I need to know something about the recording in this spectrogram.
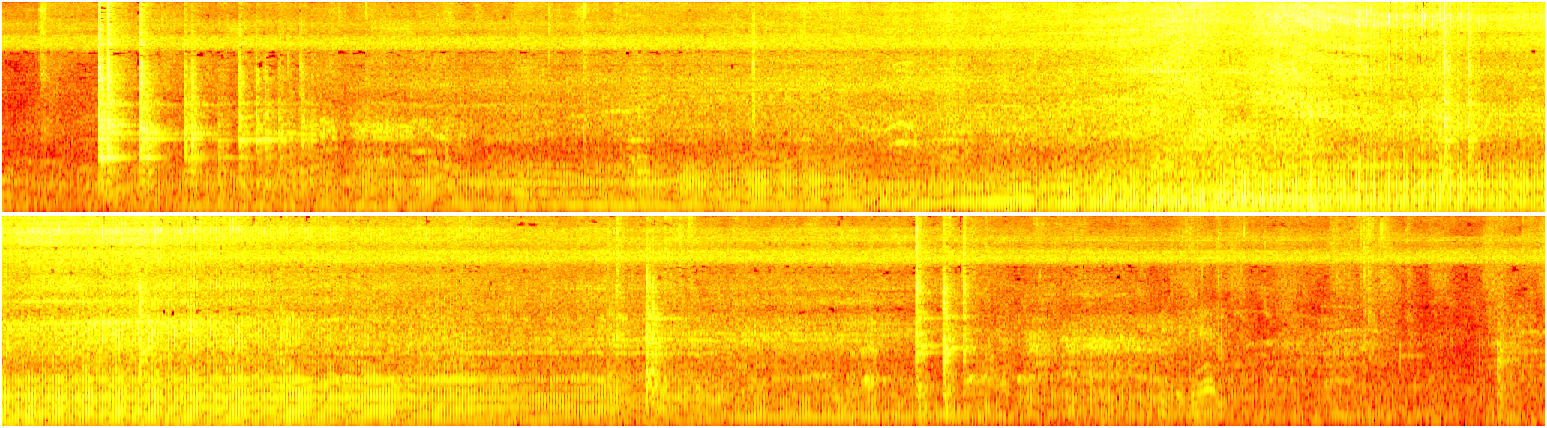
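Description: A motor vehicle passing by. Its engine grows louder, peaks about ten seconds in, then fades away over the next several seconds. A few sharp metallic clanks come near the start and again near the end.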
